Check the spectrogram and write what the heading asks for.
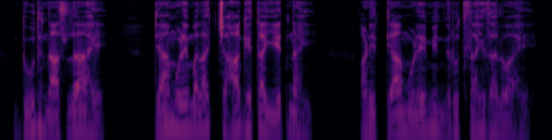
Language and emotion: Marathi, sad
